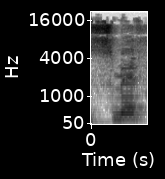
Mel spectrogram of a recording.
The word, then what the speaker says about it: Smythe: It is not spelled like you're picturing Smith if you've never seen it. It's Smythe. Yes. Smythe. Smith, whatever. This is the blue plaid leather elbow patch blazer.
